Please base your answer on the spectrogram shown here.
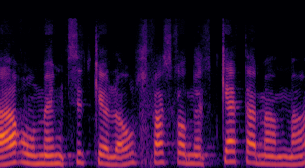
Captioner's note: speaking french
